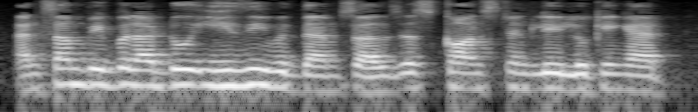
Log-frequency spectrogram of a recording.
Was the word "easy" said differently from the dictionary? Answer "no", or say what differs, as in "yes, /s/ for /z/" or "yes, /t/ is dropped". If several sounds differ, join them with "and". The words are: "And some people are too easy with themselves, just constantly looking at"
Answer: no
